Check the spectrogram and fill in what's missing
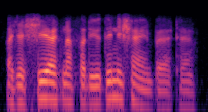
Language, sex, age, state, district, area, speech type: Kashmiri, male, 18-30, Jammu and Kashmir, Ganderbal, rural, conversation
